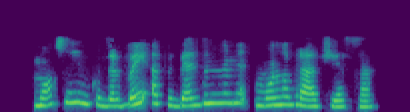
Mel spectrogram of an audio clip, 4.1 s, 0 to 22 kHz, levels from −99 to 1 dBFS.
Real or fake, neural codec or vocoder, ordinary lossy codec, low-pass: fake; codec, 16 kHz, 2 kbps, X-Codec, HuBERT features, trained on general audio; MP3, 32 kbps; 5.4 kHz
